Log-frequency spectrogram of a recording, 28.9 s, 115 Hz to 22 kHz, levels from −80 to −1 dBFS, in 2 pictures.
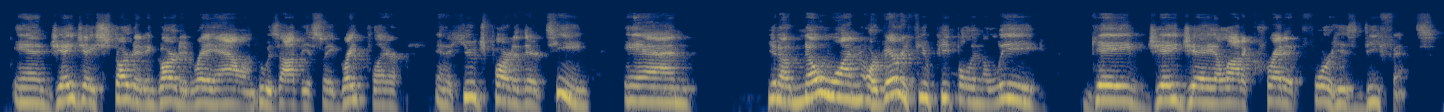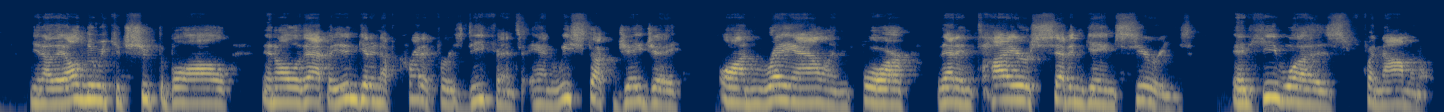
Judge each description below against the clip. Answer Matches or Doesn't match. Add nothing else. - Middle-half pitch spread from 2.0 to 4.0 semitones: Matches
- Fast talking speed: Doesn't match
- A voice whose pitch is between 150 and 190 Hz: Matches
